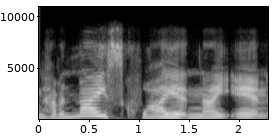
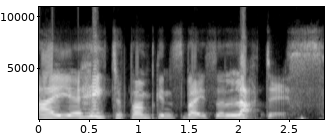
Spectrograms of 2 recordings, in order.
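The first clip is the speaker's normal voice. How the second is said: put-on Italian accent; 5 dB louder than usual. Retelling what a man said while looking right at the speaker: Italian accent. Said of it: "said in an Italian accent".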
